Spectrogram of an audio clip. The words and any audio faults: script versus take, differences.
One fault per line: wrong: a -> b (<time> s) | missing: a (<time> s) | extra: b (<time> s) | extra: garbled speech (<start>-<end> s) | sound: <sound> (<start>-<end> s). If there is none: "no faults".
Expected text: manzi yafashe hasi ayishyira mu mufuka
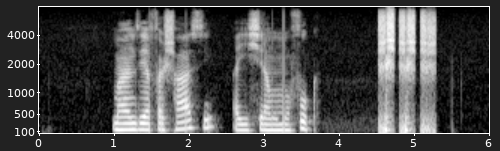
sound: laugh (4.5-5.3 s)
